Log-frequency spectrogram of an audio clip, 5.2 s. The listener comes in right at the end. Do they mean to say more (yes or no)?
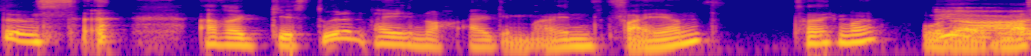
yes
